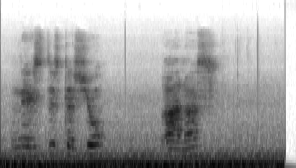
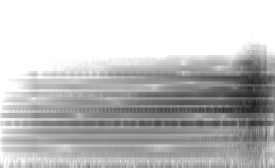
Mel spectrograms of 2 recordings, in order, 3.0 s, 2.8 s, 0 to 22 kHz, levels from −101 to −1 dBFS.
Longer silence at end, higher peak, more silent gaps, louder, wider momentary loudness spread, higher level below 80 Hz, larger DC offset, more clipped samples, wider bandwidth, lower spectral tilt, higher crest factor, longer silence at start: about the same, 0.1 s vs 0 s; about the same, 0 dBFS vs -2 dBFS; neither; first, -16 LUFS vs -19 LUFS; second, 4 LU vs 27 LU; first, -14 dBFS vs -72 dBFS; neither; neither; first, 8.2 kHz vs 6.8 kHz; first, -6.5 dB/octave vs 2 dB/octave; second, 12 dB vs 22 dB; second, 0 s vs 0.85 s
